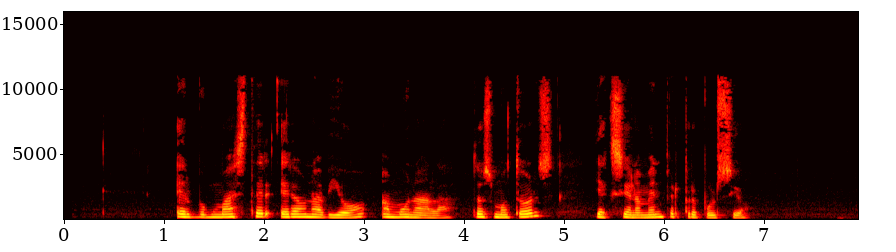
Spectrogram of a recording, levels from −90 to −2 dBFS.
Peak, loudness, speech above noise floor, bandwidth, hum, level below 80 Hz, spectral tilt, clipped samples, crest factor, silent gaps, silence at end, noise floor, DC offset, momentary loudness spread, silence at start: -16 dBFS; -32 LUFS; 45 dB; 11.5 kHz; none; -82 dBFS; -6 dB/octave; under 0.1%; 16 dB; none; 1.1 s; -76 dBFS; under 0.1%; 8 LU; 1.15 s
